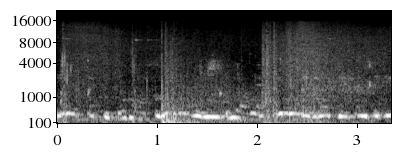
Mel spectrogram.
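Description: Fireworks burst and crackle loudly.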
